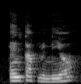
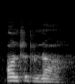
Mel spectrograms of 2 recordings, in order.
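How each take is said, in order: First: Entrepreneur as anglicised en-ta-pri-NEER, questioning; mispronounced entrepreneur. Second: Entrepreneur as on-truh-pruh-NAW, lower and falling; correct French-style entrepreneur. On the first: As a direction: ask it as "entapreneer", rising at the end of entrepreneur. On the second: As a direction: say entrepreneur with nasal French "on" and open "naw" ending. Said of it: "The correct pronunciation should be". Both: Shown as a demonstration.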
